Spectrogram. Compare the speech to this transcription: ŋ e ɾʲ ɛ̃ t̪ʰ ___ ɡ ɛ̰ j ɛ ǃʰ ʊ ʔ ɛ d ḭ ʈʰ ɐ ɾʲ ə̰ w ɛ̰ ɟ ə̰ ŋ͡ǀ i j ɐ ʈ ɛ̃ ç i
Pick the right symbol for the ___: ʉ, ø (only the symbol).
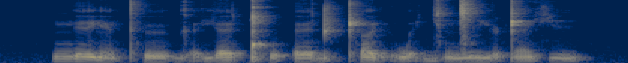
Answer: ø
